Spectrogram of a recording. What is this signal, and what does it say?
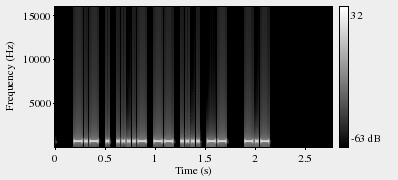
Morse code, heard as a keyed tone, about 41 wpm, 700 Hz. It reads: KE4MHM K
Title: Speed-Racing Common QSO Phrases - 45wpm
